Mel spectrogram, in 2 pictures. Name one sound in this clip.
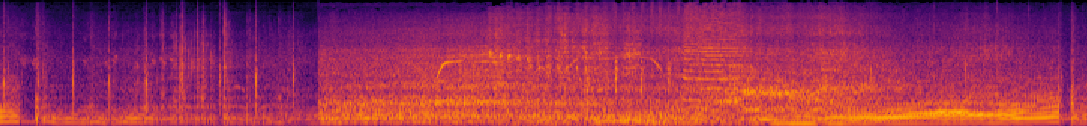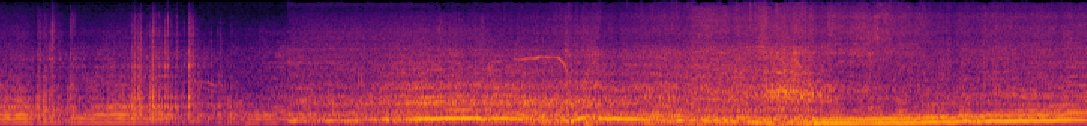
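A rally car engine roars and revs hard as it speeds past, close by.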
